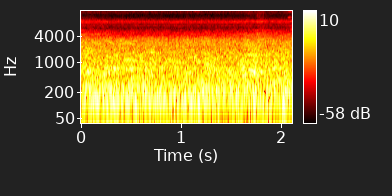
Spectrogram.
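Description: Steady background hubbub of a waiting crowd: indistinct voices of people gathered nearby over a low, even hum of ambient noise.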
